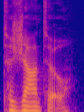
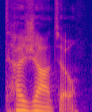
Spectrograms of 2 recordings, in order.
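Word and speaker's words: Tjahjanto: However, the way that you pronounce it, according to Wikipedia at least, is Timo Tajanto. Tajanto. So the first J is sort of silent, but the second J you actually pronounce.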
